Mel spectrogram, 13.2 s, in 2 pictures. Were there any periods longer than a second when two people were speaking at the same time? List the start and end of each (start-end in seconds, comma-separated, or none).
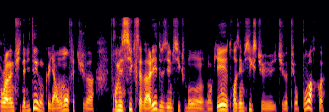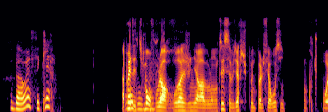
none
